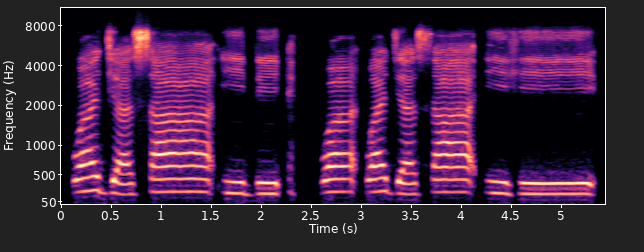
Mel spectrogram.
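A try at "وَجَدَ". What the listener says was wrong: wajah saihi itu kan dal, Neng. Wajah sadihi.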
